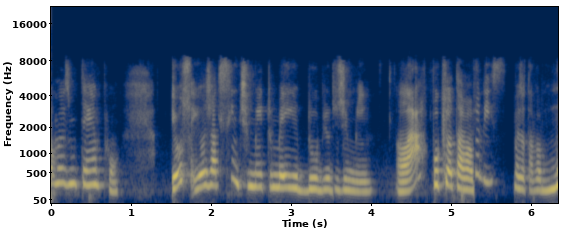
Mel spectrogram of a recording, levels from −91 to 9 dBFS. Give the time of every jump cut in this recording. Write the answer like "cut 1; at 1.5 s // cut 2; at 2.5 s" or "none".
cut 1; at 1.7 s // cut 2; at 2.1 s // cut 3; at 3.5 s // cut 4; at 4.7 s // cut 5; at 5.3 s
